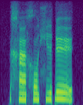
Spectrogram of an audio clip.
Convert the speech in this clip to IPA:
x æ̃ x o ç i ɗ e

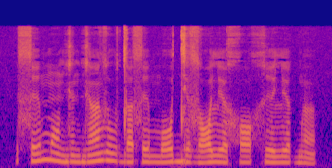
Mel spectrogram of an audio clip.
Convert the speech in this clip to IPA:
s ɪ m õ ɡʲ ə̃ ɡʲ ɐ̃ z u d ɐ s ɪ m o dʲ ə z ɔ lʲ œ x ɔ x ɪ lʲ œ ɡ͡b ə̃

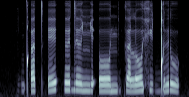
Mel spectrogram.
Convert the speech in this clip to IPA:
ǃʼ ɐ t ʔ e | ɘ d ɘː ɲ e ʔ oː nʲ e k ɐ l o xʲ ɨ ɡ͡ǃ ɨ ɾ u

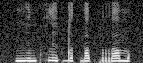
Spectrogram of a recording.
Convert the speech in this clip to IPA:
ŋ i˦˥ n pʰ l i˥˩ ʔ d a˥˩ k̚ j a˥˩ t̚ p r a˥˩ m

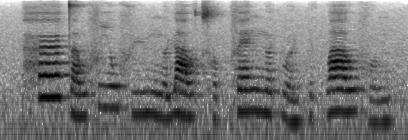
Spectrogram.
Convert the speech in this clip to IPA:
h œː˥ t̪ ɐ˨ w f iː˧ w f yː˨ m ŋ ɵ˨˥ ɥ aː˧ w t͡sʰ ʊ˨ k̚ f ɛː˥ ŋ n̪ ɵ˥ t̚ w ɵ˨ ɥ p ɪ˧ k̚ w aː˥ w f ʊ˨ ŋ

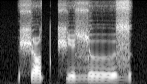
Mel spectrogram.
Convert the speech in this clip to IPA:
ʃ ɑ t t͡ʃ e ɮ ɤ z

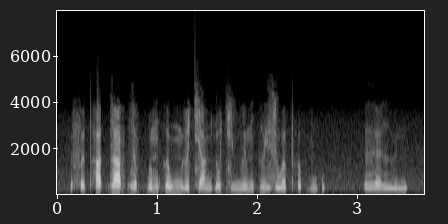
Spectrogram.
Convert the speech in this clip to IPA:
f ɛ̰˧˨ t̪ʰ a˦˥ t̚ z aː˦˥ k̚ z ə˨˩ p̚ ɓ ə˨˦ m k ə˧ w m ɨ̰˧˥ ə̯ t͡ɕ a̤ː˨˩ ŋ ɗ o˧˩ t͡ɕ ɨ̤˨˩ ŋ l ɨ̰˧˥ m k ɨ˧ j z u˨˦ ə̯ t̪ʰ ə˨˩ p̚ v ṵ˧˨ ʔ | ɣ ɛ̤˨˩ ɣ ɨ̤˨˩ n

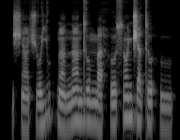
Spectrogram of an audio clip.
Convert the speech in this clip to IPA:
ʃ ã˨ ʃ o˨˦ j u˦˨ ɡ͡b ã˨ n ã˧ d o˧ m a˨ h o˧ s ɔ̃˦ d͡ʒ a˧ t o˧ h u˧

